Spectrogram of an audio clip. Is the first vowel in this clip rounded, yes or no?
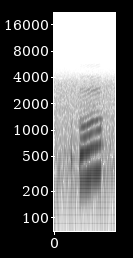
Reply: yes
